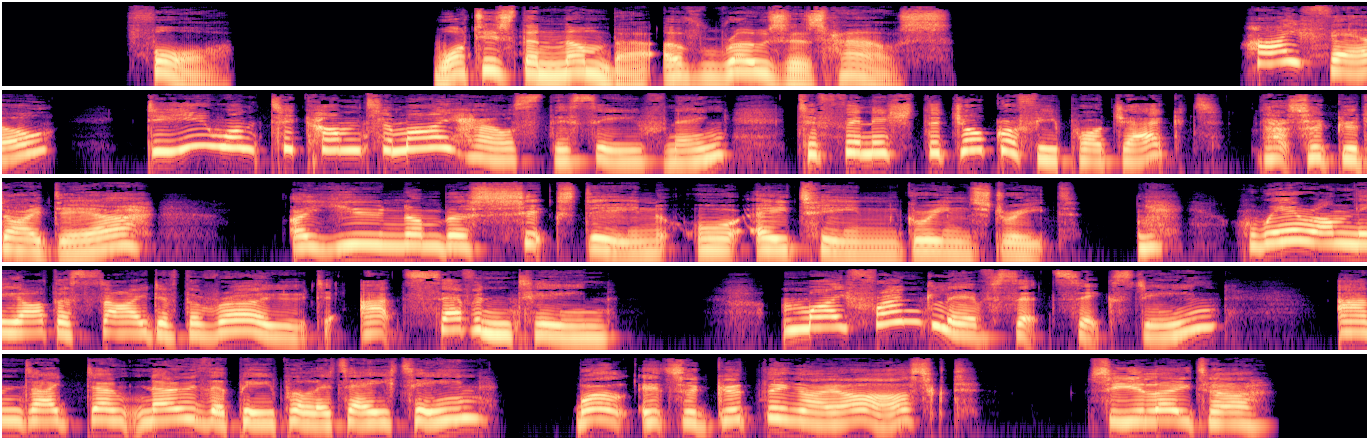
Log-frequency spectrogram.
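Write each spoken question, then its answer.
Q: What is the number of Rosa's house?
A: 17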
